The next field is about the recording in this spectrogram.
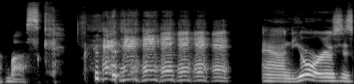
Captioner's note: gremlin cackling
